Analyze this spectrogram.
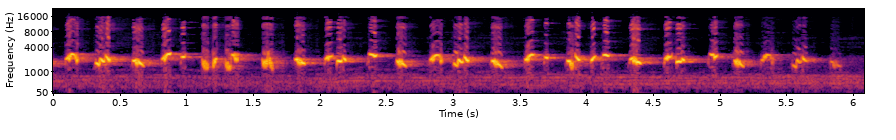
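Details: An actively singing yellow-vented bulbul delivering rapid ropel song, once mistaken at a distance for a straw-headed bulbul: a lively, unbroken run of bubbling, slurred whistles, rising and falling, over a soft steady low hum.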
